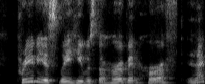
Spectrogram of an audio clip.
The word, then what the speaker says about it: Hurf: Previously, he was the Herbert Hurf. Did I pronounce that right? Is it Hurf?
